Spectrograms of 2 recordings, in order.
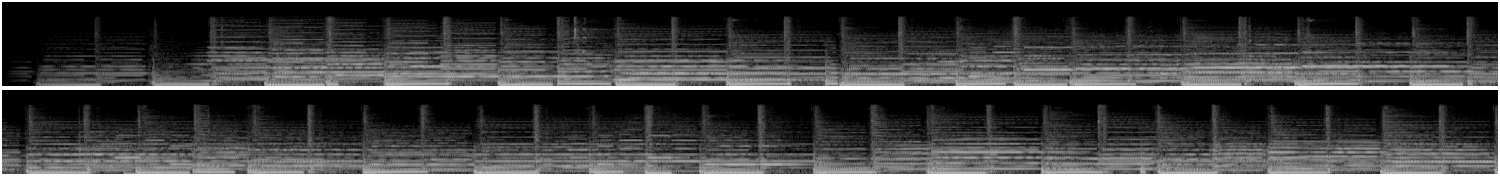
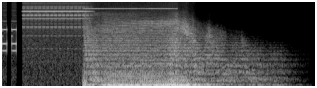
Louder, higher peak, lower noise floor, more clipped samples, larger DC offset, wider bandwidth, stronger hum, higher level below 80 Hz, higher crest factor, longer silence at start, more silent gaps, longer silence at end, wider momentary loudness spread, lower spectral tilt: second, -25 LUFS vs -15 LUFS; second, -8 dBFS vs -2 dBFS; first, -44 dBFS vs -40 dBFS; neither; first, 0.1% vs under 0.1%; second, 11 kHz vs over 20 kHz; neither; second, -30 dBFS vs -22 dBFS; about the same, 16 dB vs 16 dB; first, 0.35 s vs 0 s; second, none vs 0.05-0.20 s; second, 0 s vs 0.3 s; second, 6 LU vs 18 LU; first, -6.5 dB/octave vs -3 dB/octave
